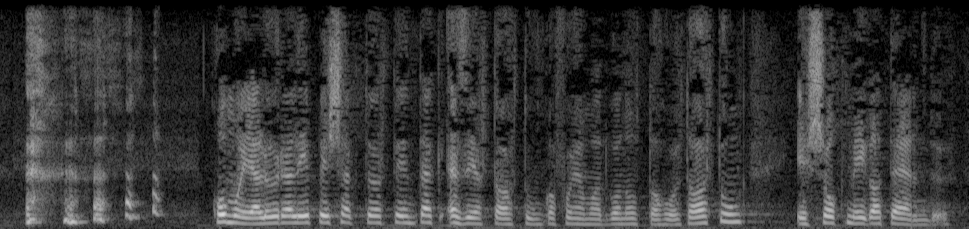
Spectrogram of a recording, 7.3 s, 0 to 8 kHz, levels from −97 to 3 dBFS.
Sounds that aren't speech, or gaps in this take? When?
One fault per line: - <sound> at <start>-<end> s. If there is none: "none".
- laugh at 0.2-1.3 s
